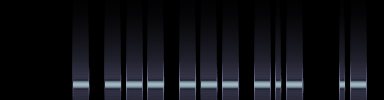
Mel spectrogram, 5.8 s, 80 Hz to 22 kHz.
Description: Morse code, heard as a keyed tone, about 15 wpm, 700 Hz. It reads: TOOK A
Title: Sets of 5 Words Encore 15wpm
